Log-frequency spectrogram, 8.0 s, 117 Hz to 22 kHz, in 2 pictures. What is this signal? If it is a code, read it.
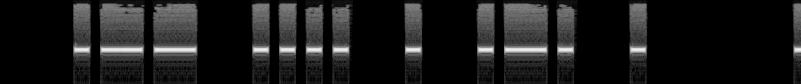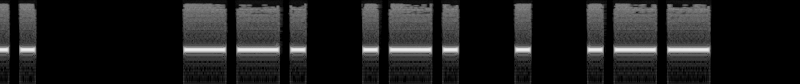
Morse code, heard as a keyed tone, about 18 wpm, spaced as for 15 wpm, 1000 Hz. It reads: WHERE I GREW
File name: qotdfiles / 15wpm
